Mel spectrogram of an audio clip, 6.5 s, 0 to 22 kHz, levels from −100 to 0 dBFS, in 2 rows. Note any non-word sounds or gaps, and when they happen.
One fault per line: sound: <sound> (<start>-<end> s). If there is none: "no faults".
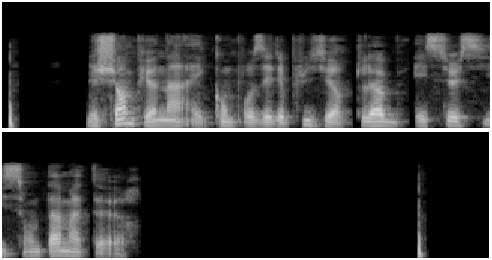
no faults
